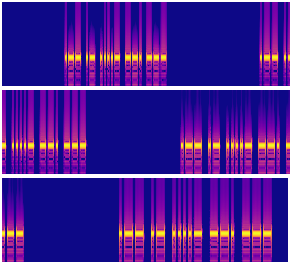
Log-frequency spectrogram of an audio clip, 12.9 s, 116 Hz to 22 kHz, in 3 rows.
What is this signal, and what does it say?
Morse code, heard as a keyed tone, about 36 wpm, 700 Hz. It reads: WA4GO WA4GO WA4GO WA4GO
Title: Speed Racing - USA 2x2 Call Signs 30wpm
